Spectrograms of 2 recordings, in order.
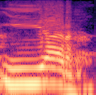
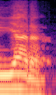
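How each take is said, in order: First: The word starts with a long 'ee' vowel. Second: The word starts with a short 'y' glide. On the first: "इसको पढ़ते हैं ईयर" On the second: "बहुत सारे लोग यर भी पढ़ते हैं"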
